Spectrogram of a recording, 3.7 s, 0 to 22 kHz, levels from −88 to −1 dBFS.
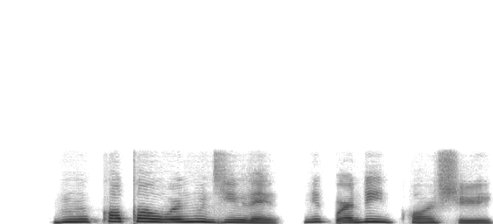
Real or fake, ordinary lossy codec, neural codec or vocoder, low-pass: fake; none; codec, 16 kHz, 0.5 kbps, FreqCodec, larger model; 7.2 kHz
